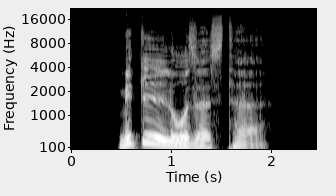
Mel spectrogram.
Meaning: inflection of mittellos: 1. strong/mixed nominative/accusative feminine singular superlative degree 2. strong nominative/accusative plural superlative degree
- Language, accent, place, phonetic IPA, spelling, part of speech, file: German, Germany, Berlin, [ˈmɪtl̩ˌloːzəstə], mittelloseste, adjective, De-mittelloseste.ogg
